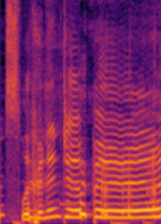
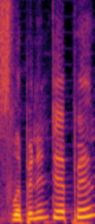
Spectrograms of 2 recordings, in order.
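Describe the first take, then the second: First: Higher, stretched-out catchphrase; playful drawn-out repeat. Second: Said in the usual way. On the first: Pretend. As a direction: draw out DIPPING long and high.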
